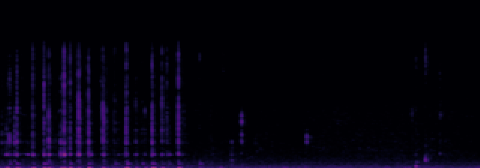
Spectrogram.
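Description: Fingernails tap rapidly on a small, hollow, open green plastic L-carnitine shot bottle, likely empty, producing a fast burst of light, dull clicks with a resonant tone for nearly two seconds. The tapping then gives way to quieter scratching along the bottle's body and bottom, with a few faint, bright ticks.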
